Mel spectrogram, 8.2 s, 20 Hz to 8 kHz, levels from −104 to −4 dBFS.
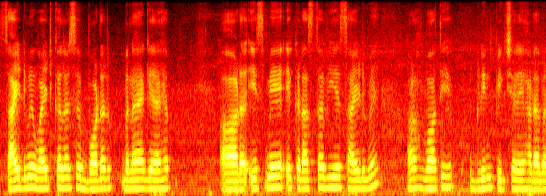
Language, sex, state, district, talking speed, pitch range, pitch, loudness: Hindi, male, Bihar, Gopalganj, 185 wpm, 135-155 Hz, 145 Hz, -19 LUFS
